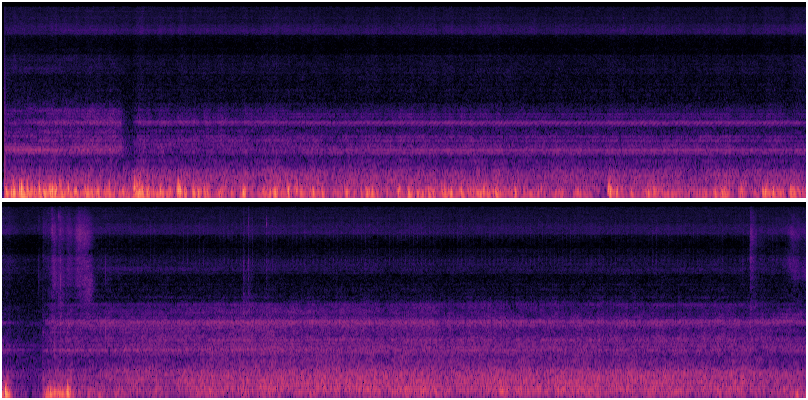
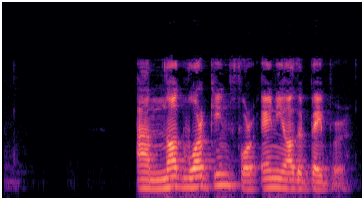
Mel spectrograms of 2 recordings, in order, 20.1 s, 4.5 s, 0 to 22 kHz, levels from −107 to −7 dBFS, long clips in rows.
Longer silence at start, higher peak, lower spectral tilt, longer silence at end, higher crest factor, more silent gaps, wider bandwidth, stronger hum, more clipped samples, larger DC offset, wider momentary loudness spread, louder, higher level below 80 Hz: second, 0.05 s vs 1.7 s; second, -20 dBFS vs -14 dBFS; first, -8 dB/octave vs -4.5 dB/octave; second, 0 s vs 0.25 s; about the same, 24 dB vs 20 dB; neither; first, over 20 kHz vs 8 kHz; neither; neither; neither; first, 15 LU vs 10 LU; second, -48 LUFS vs -33 LUFS; first, -48 dBFS vs -78 dBFS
